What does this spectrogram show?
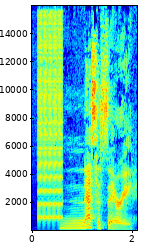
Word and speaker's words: necessary: Necessary. Necessary. Not necessary. Necessary.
